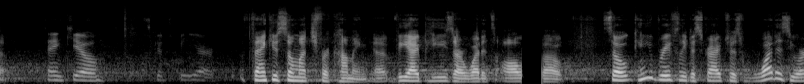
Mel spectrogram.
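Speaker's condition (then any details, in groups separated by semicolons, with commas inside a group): No condition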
